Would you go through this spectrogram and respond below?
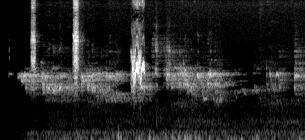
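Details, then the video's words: Happy budgerigar chirping: a steady warbling chatter around the upper-middle range with a few sharp, louder chirps and squawky accents, over a faint low hum. "Happy budgie chirping sound"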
